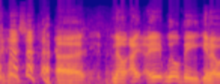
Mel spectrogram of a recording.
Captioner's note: laughter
